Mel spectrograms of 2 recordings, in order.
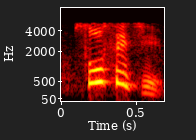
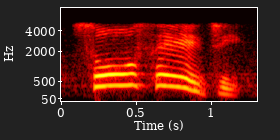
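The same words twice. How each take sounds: First: The word is said in three short beats. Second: The word is said in five beats, vowels lengthened. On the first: "우리식으로 얘기를 한다 그러면요... 딱 세 박자면은 발음이 돼요" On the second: "일본에서는요... 음이 길어지는 부분... 다섯 박자로"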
